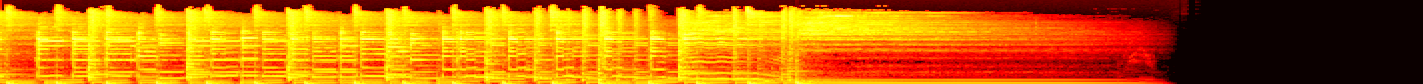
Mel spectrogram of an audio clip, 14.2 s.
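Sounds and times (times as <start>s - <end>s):
blues jazz music: 0.0s - 8.9s.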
